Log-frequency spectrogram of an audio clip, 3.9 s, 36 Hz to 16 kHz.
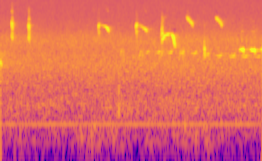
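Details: Thrush nightingale singing at Getterön, Varberg, Halland, Sweden, in May 2007: two sharp clicks, then high down-slurred whistles about half a second apart, closing with a dry rattling trill over faint outdoor hiss.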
